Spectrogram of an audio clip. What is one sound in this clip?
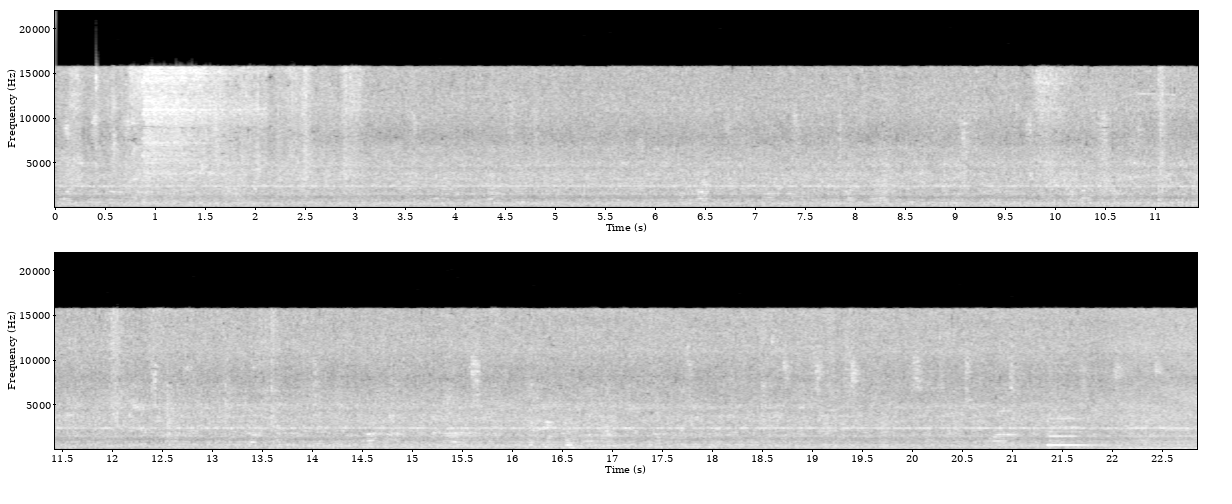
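A bus engine hums steadily from inside the bus as it moves slowly through traffic.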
